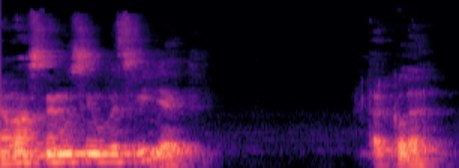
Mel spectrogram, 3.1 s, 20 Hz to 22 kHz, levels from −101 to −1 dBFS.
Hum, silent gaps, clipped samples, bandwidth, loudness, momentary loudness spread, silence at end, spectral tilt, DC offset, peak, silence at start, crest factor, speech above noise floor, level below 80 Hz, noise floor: none; none; under 0.1%; 13 kHz; -25 LUFS; 15 LU; 0.15 s; -7 dB/octave; under 0.1%; -10 dBFS; 0 s; 18 dB; 56 dB; -60 dBFS; -81 dBFS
